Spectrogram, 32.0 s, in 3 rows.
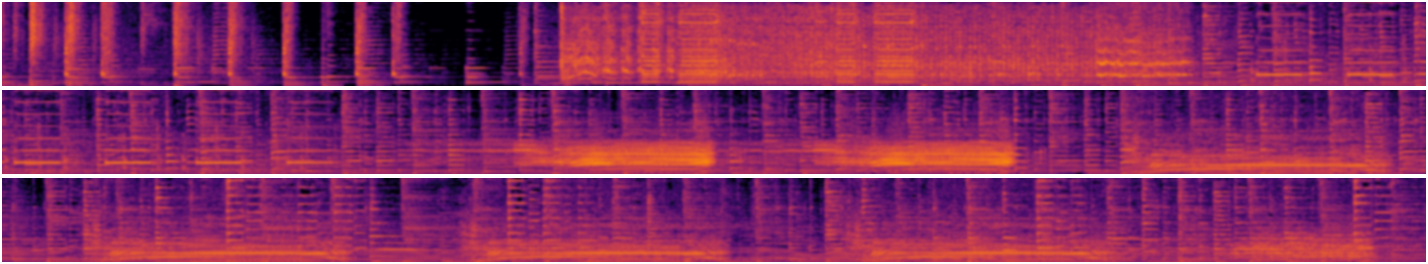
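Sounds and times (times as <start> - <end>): plucked-string background music: 0.0 - 32.0
cow mooing: 14.1 - 18.4, 19.1 - 21.1, 22.0 - 24.0, 24.8 - 26.9, 27.7 - 29.7, 30.5 - 31.7.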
